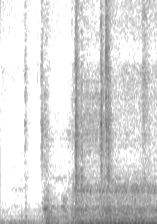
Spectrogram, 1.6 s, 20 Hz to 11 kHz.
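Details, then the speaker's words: 1985 Mercedes 300SD (5-cylinder turbo diesel), freshly finished with idle just adjusted, started after the glow plug light: brief crank, catches straight away and settles into a steady, even low clatter: normal start. "there we go fires right up I've adjusted the engine idle I got it pretty much where I want it"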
